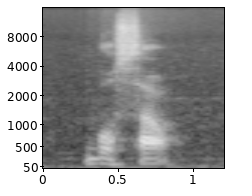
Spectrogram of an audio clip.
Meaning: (noun) 1. muzzle 2. a slave who arrived recently from Africa 3. fool, idiot; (adjective) 1. stupid, idiot 2. rude, rough
- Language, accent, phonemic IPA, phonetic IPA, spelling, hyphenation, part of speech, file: Portuguese, Brazil, /boˈsaw/, [boˈsaʊ̯], boçal, bo‧çal, noun / adjective, LL-Q5146 (por)-boçal.wav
